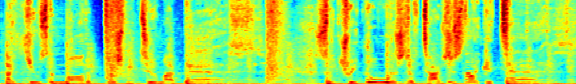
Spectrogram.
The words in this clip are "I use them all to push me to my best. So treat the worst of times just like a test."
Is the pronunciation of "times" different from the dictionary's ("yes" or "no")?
yes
